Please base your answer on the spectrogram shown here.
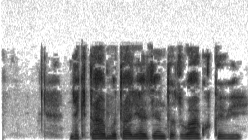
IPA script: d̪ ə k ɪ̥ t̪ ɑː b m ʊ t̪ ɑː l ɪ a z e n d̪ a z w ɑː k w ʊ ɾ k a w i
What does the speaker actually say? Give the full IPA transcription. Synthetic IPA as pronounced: d̪ ə k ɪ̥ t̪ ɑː b m ʊ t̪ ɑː l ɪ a z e n t̪ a z w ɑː k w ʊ ɾ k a w i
